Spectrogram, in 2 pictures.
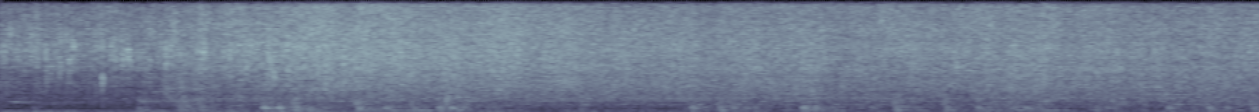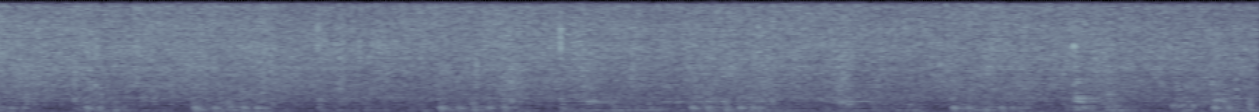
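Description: Ground chilli spice paste and lemongrass sizzling in hot oil in a wok as they are stirred with a spatula, the paste being sautéed until cooked. A steady frying hiss, a little louder in the first few seconds.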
